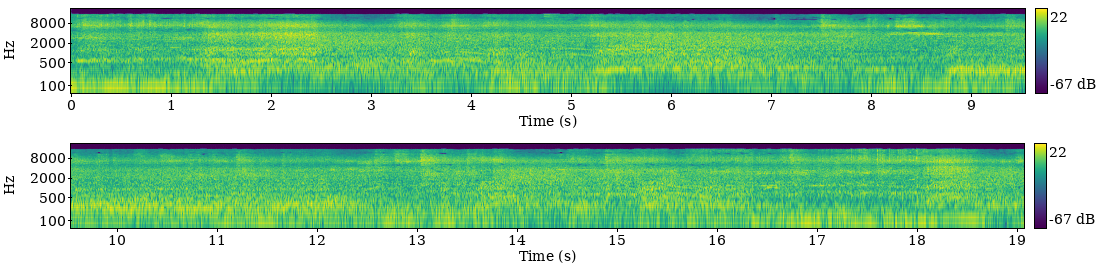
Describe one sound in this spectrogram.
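A monster truck engine roars loudly and revs up and down.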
